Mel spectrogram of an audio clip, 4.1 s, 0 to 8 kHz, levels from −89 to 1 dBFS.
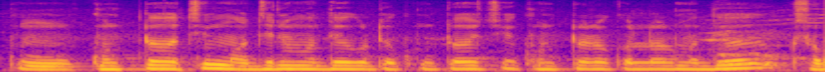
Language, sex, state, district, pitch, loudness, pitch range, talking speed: Odia, male, Odisha, Khordha, 140 Hz, -15 LUFS, 135-150 Hz, 175 wpm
